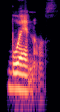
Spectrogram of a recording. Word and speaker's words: buenos: The first word has to be pronounced very nicely and with a round mouth, buenos, instead of saying buenos. So the whole word is pronounced as buenos días.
